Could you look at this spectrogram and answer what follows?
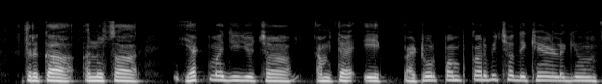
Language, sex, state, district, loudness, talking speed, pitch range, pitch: Hindi, male, Uttarakhand, Uttarkashi, -17 LUFS, 180 wpm, 160-185 Hz, 170 Hz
